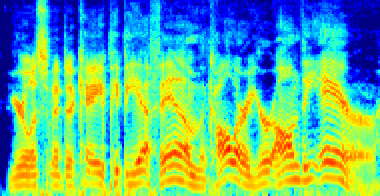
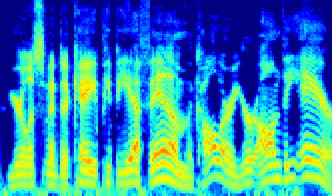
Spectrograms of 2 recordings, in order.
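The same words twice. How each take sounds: First: The voice is louder, reverberant and pitch-shifted. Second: The voice is heard plain, without added effects.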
